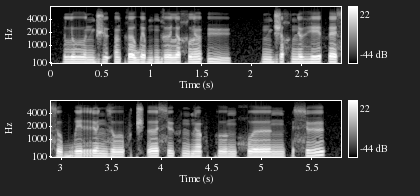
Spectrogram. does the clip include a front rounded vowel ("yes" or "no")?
yes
